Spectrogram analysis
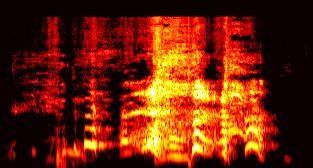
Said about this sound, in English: I'm going to cough and they're going to say I have COVID.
